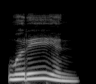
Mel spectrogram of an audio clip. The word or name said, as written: ಒರೇಯನ್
